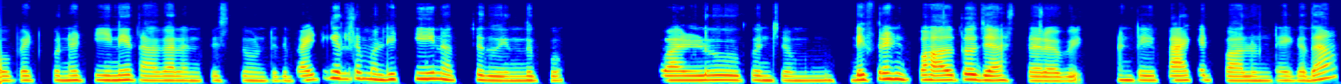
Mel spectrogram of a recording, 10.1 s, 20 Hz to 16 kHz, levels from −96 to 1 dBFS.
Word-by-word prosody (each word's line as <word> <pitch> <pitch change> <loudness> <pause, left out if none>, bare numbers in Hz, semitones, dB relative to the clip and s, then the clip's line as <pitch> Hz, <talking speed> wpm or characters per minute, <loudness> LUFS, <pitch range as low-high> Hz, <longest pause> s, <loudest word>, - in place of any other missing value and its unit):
పెట్టుకున్న 195 0 -3
టీనే 205 0 +2
తాగాలనిపిస్తూ 185 -1 -4
ఉంటది. 180 +1 -8
బయటికెళ్తే 250 +6 +1
మళ్ళీ 230 +1 +3
టీ 255 -1 +3
నచ్చదు 205 -2 0
ఎందుకో. 185 +1 -2 0.8
వాళ్ళు 195 +1 +3 0.3
కొంచెం 190 -1 -2 0.5
డిఫరెంట్ 240 +2 +4
పాలతో 210 +2 +4
జేస్తారు 185 -2 +1
అవి. 175 +2 -3 0.3
అంటే 200 0 -1 0.2
ప్యాకెట్ 200 +1 0
పాలు 180 0 0
ఉంటాయి 185 +1 -5
గదా! 205 +7 +2
195 Hz, 120 wpm, -22 LUFS, 185-210 Hz, 0.8 s, డిఫరెంట్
